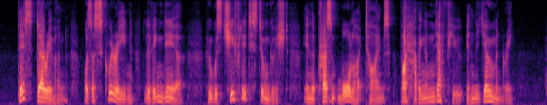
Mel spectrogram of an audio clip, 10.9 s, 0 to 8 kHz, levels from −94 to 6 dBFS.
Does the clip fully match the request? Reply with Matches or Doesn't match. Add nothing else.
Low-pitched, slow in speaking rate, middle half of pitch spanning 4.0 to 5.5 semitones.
Matches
